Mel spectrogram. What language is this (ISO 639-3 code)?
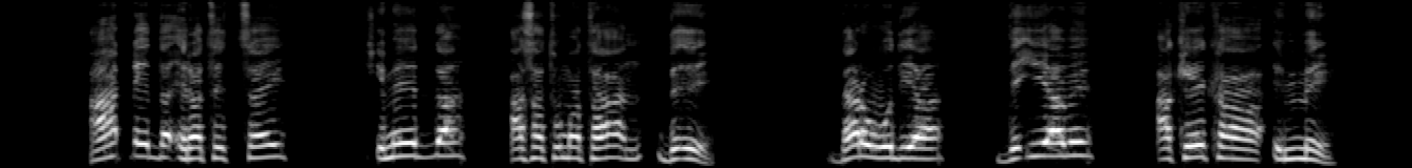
dwr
